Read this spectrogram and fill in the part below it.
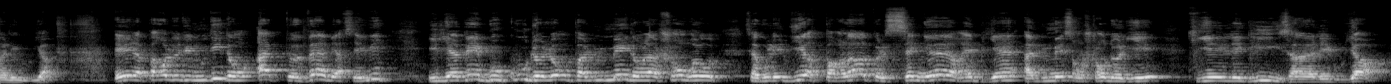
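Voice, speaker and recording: Slow, echoey French-speaking preacher. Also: male voice, high-pitched, warm tone. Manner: halting, searches for verses, frequent hallelujahs. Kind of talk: sermon. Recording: echoey room, voice far from mic.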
